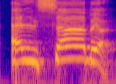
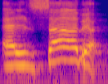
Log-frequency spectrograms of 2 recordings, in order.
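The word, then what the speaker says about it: السابع: Al-Sabi'. Number 7. That's how you say it in Arabic. Al-Sabi'.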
